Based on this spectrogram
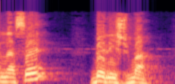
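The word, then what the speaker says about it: נעשה ונשמע: utilizado muchísimo, que se llama, o que se pronuncia Naseh Benishma?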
